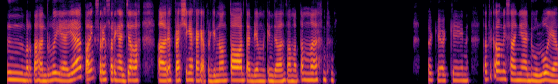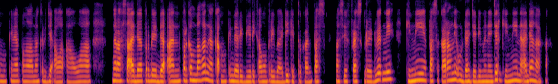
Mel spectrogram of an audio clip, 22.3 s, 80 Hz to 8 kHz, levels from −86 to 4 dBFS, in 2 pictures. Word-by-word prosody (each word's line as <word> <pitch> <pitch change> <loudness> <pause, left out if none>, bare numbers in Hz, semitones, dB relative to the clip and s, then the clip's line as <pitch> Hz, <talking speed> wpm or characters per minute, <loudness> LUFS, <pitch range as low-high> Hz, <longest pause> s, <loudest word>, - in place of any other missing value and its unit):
Mmm, 245 -2 +1
bertahan 210 -1 +2
dulu 215 +3 -2
ya, 215 - +1 0.2
ya 245 - +4 0.2
paling 290 +3 +3
sering-sering 245 -3 +1
ajalah, 220 +2 +3 0.4
eee, 210 - +7
refreshing 220 +2 +2
ya, - - +4
ka 230 -2 +3
kayak - - +4
pergi 195 0 0
nonton, 220 +2 +5
entah 205 -2 +1
dia 195 +1 0
mungkin 200 +1 -2
jalan 190 +2 +2
sama 195 -3 -1
teman. 235 0 +2 2.2
Oke 235 -2 -7
oke. 215 +2 -11 0.2
Nah, 215 - -6 0.3
tapi 255 0 -4
kalau 275 - +3
misalnya 230 -3 +1 0.2
dulu 205 0 0 0.2
ya, 200 - +2
mungkin 185 +1 -7
ya 190 - -2
pengalaman 185 0 -3
kerja 180 -1 -3
awal-awal, 170 +1 -5 0.5
ngerasa 200 -2 +1
ada 195 +1 +1
perbedaan 190 -1 +1
perkembangan 220 +3 +1
enggak, 200 - -2
Kak, - - -2
mungkin 190 +2 -4
dari 185 0 0
diri 180 +1 -3
kamu 180 0 -3
pribadi 175 -2 -3
gitu 185 -1 -8
kan, 165 0 -2
"Pas 175 +1 -1 0.3
masih 185 +1 -3
fresh 185 0 0
graduate 185 +6 -1
nih 260 +1 +2 0.3
gini, 195 +2 +2 0.2
pas 190 -1 -1
sekarang 185 +5 +1
nih 240 - -1
udah 190 -1 +1
jadi 180 0 -2
manajer 185 +6 0
gini." 205 +3 0
Nah - - -1
ada 195 - 0
enggak, 180 - -3
Kak? - - -16
200 Hz, 170 wpm, -21 LUFS, 185-225 Hz, 2.2 s, eee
